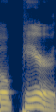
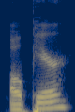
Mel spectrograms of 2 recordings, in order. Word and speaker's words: Ophir: You have this land of Ophir.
